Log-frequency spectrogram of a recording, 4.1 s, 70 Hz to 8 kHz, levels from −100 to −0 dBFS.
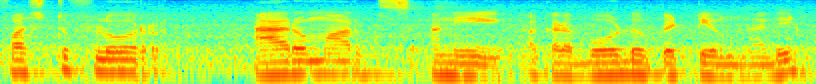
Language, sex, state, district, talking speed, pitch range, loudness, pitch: Telugu, male, Telangana, Hyderabad, 130 wpm, 115-140 Hz, -22 LUFS, 125 Hz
